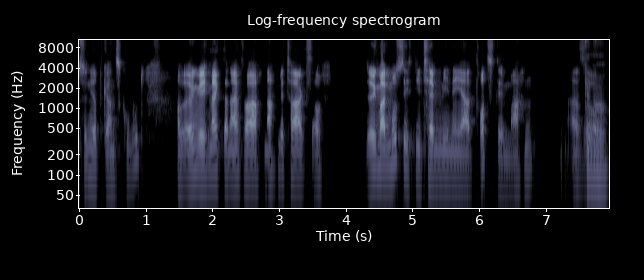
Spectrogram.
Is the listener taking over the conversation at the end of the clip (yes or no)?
no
